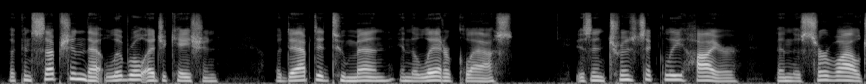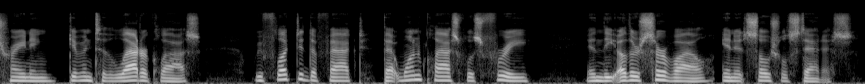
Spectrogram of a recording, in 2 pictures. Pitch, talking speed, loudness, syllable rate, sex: 175 Hz, 140 wpm, -18 LUFS, 4.8 syllables/s, female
